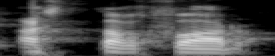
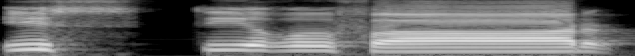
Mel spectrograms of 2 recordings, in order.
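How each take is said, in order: First: The word begins with an 'a' vowel. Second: The word begins with an 'i' vowel. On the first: The speaker calls it wrong. "अस्तगफार नहीं है, गलत है" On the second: The speaker calls it right. "इस हमजा पे जेर होना चाहिए"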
